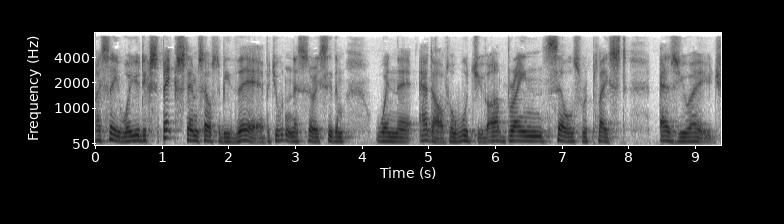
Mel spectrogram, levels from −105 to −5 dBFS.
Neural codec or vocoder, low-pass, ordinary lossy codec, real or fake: none; 7.2 kHz; MP3, 48 kbps; real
